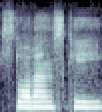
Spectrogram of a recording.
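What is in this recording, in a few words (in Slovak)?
"slovanský", Slovak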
